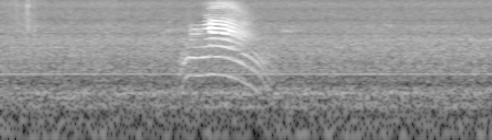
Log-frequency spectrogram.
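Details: A female rescue kitten, angry and meowing loudly when petted, gives a single drawn-out meow of about one second that rises then falls in an arch, with rich harmonics, over a steady low background hum.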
